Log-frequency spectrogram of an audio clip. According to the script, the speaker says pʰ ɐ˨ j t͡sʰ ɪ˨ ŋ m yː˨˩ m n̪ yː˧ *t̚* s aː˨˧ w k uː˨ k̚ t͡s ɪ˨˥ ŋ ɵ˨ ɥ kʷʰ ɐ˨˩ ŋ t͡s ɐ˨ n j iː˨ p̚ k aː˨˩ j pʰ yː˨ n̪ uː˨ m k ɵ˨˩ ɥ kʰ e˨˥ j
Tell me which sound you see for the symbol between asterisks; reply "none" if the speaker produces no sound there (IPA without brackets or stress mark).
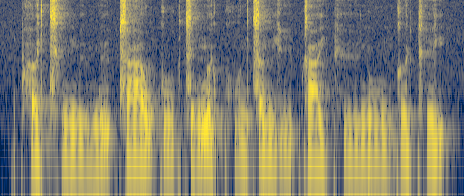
p̚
